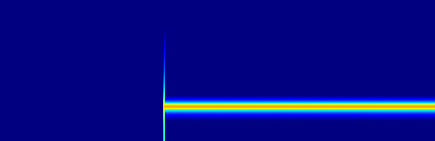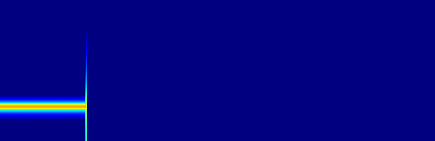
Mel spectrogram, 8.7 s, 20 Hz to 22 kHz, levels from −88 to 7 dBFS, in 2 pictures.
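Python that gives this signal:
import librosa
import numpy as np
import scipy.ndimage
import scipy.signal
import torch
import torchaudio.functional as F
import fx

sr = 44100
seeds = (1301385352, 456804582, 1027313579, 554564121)

y = fx.lineup_tone(sr, length_s=3.57, level_db=-18.0)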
